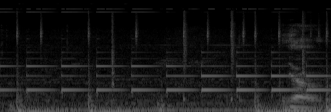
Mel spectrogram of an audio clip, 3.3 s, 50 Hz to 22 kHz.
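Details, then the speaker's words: 2014 Dodge Charger R/T 5.7 with a Hellcat fuel pump just installed in place of the stock pump, key-on priming: a steady mid-pitched electric hum with light clicks around it. The new fuel pump is priming and working normally. "All right, so we're gonna prime it one more time. Like, just listen to the fuel pump, just listen close."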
